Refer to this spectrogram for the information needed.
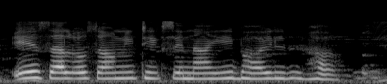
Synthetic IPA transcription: esalosaʊniʈʰiːksenaːɦibʱaɪlbʱa

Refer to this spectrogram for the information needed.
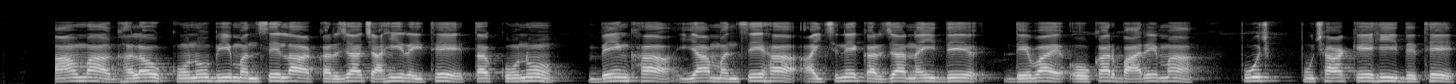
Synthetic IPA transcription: ɡaːmmãɡʱələwkoːnobʱimənselakəɾd͡ʒat͡ʃaːɦiɾəɦit̪ʰet̪əkoːno | bẽːŋkɦajamənseɦaəːɪt͡ʃnekəɾd͡ʒanəi | d̪eːʋaeʔoːkəɾbaːɾemã | puːt͡ʃʰ | puːt͡ʃʰakeɦid̪eːt̪ʰeː

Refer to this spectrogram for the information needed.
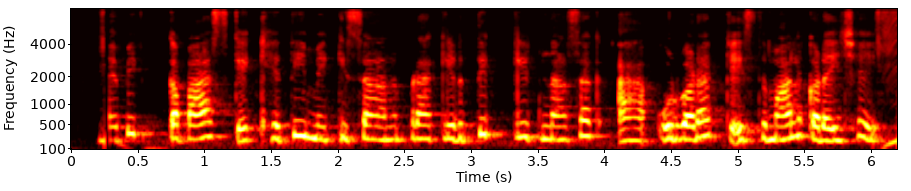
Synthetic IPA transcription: bepikːəpaskekʰet̪imekisanpɾakiɾt̪ikːiʈnasəkauɾbəɽəkːeist̪emalkəɾəjt͡ʃʰɛ

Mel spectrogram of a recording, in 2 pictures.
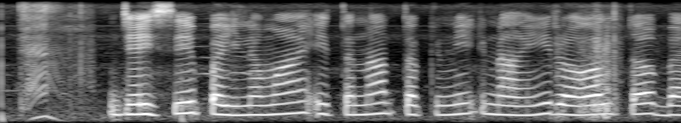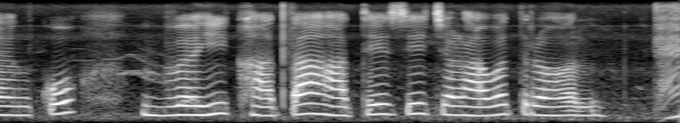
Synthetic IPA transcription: d͡ʒɛːsepəɪlmãɪt̪nat̪əkniːknaɦĩɾəɦəlt̪əbɛ̃ːŋkːo | ʋəɦikʰaːt̪aɦaːt̪ʰeset͡ʃəɽ̤aːʋət̪ɾəɦəl

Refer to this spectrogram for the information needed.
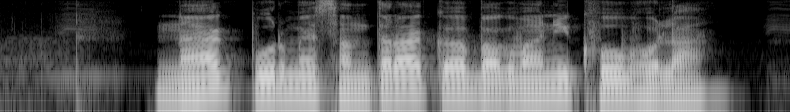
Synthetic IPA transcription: naɡ̚puɾmesə̃nt̪ɾakəbʱəɡʋaːnikʰubɦola

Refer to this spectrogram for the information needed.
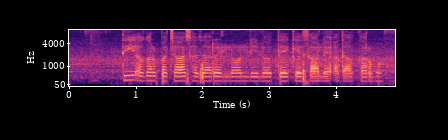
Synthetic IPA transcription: t̪iːəɡəɾpət͡ʃaːsɦɐzaːɾẽlɔːlːiːlot̪eːkesa̰ːlḛ̃ʔɐ̰d̪aːkəɾboː

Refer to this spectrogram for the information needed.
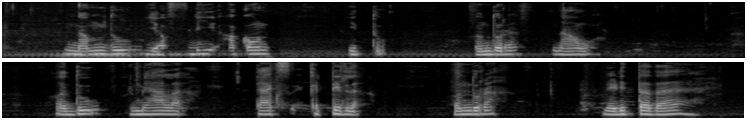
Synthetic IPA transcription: nɐmd̪uefɖiɐkɐwɳʈ | it̪ːu | ond̪uɾɐ | naːʋu | ɐd̪u | ɾmjaːlɐ | ʈaːkskɐʈːilːɐ | ond̪uɾɐ | nɐɽit̪ːɐd̪e

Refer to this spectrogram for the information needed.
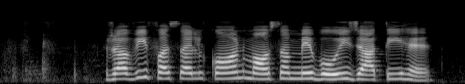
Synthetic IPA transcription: ɾɐʋifɐsəlkɔːnmɔːsəmːẽboːid͡ʒaːt̪iɦɛː

